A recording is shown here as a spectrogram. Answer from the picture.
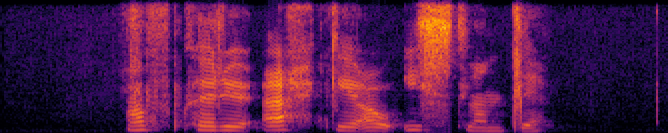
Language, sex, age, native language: Icelandic, male, 10, Icelandic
